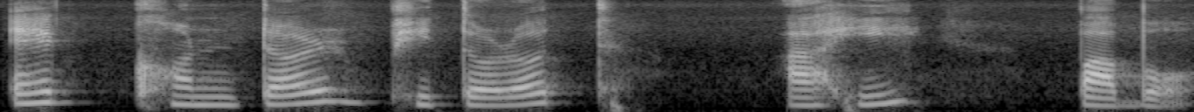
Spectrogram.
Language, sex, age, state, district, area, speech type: Assamese, female, 30-45, Assam, Sonitpur, rural, spontaneous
